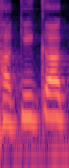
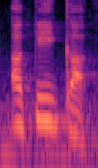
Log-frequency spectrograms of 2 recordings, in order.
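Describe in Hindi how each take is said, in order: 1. यह शब्द h ध्वनि से शुरू होता है। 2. यह शब्द ain ध्वनि से शुरू होता है। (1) "उर्फ़ अवाम में इसे हकीका हकीका कहा जा रहा होता है हैदर वाली है के साथ" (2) "दुरुस्त लफ्ज़ अकीका है आइन के साथ"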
